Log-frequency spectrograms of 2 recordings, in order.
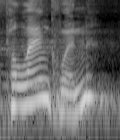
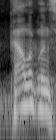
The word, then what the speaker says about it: palanquin: It's actually, I think, pronounced palanquin. Palanquin sounds better to me, but palanquin.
